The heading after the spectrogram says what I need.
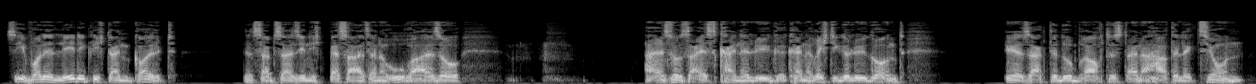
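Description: Guy doing a guilty knight, deep quiet husky voice, halting, dull dry sound. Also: dry recording, full character voice. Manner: subdued, halting, grave. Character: guilt-ridden male knight, grave brother.

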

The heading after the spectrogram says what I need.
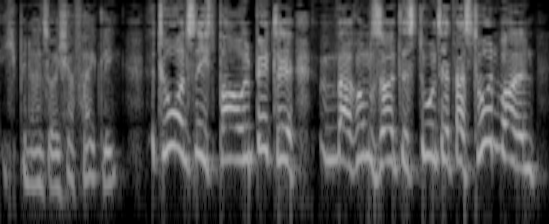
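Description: A man voicing a fat, timid young man who is panicked and pleads in a shrill squeak. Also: animated, normal speed, a little mellow, husky, dry recording, lo-fi sound. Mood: desperate.

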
